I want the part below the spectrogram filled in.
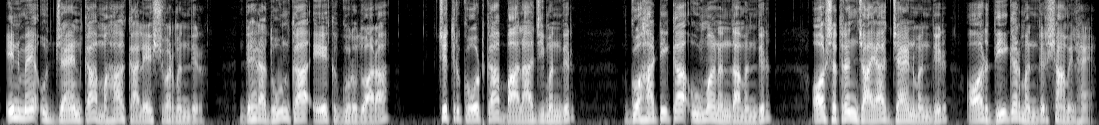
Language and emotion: Urdu, neutral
